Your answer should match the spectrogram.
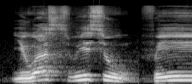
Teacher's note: huruf fa berhadapan dengan ya sukun, mad tabi'i, dibaca 2 harokat.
